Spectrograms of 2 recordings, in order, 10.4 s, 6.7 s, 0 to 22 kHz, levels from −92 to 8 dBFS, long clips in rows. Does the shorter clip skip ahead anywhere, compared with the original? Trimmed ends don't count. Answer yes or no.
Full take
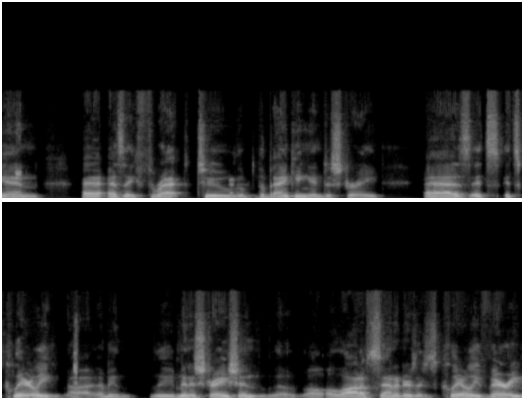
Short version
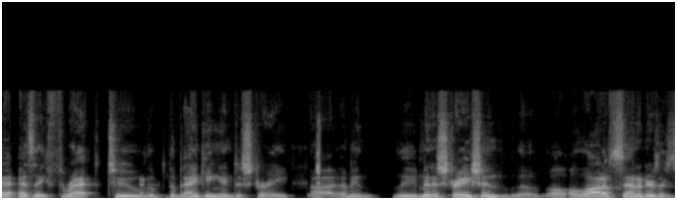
yes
